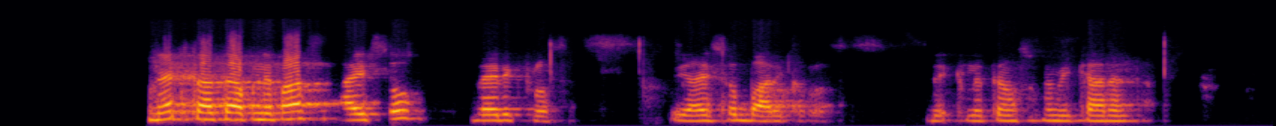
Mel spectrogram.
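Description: A man speaks calmly nearby, as if teaching.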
